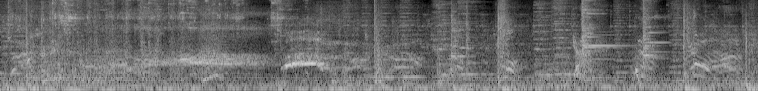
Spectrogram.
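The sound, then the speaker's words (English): Punches and shovel blows land in a fight, with many heavy thuds, whacks and crashing impacts in dense, rapid succession throughout. “The screaming man attacks Jim with the shovel and Jim punches him in the face. The man with the spike swings his spanner at Jim, who parries the blows.”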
